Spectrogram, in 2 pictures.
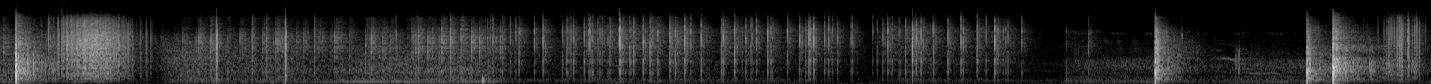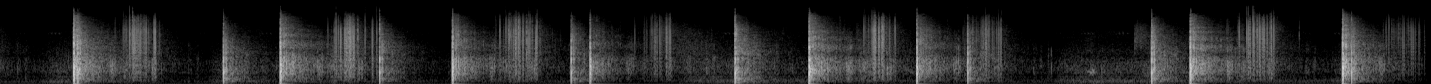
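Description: Aerial fireworks going off. The first ten seconds or so are dense crackling, then comes a run of sharp bangs about once a second, each followed by a brief crackle.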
